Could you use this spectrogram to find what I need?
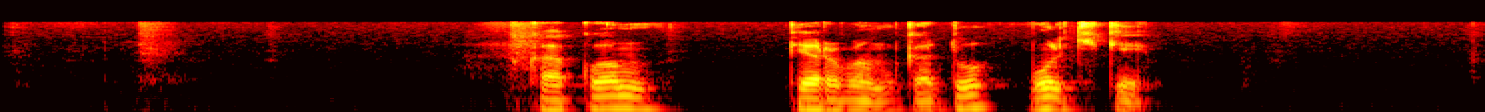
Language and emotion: Russian, neutral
